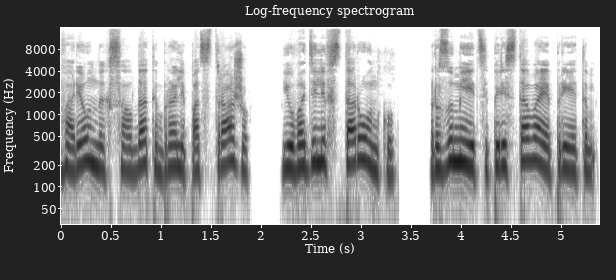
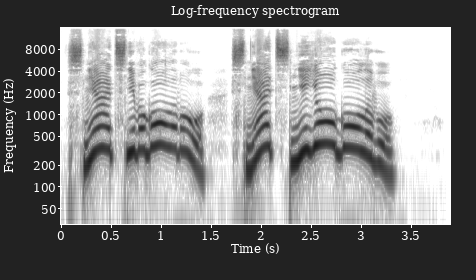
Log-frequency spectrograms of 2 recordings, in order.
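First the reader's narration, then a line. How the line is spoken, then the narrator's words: Incessant quarrelsome shouting. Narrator (Russian): королева без умолку ссорилась с игроками и кричала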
